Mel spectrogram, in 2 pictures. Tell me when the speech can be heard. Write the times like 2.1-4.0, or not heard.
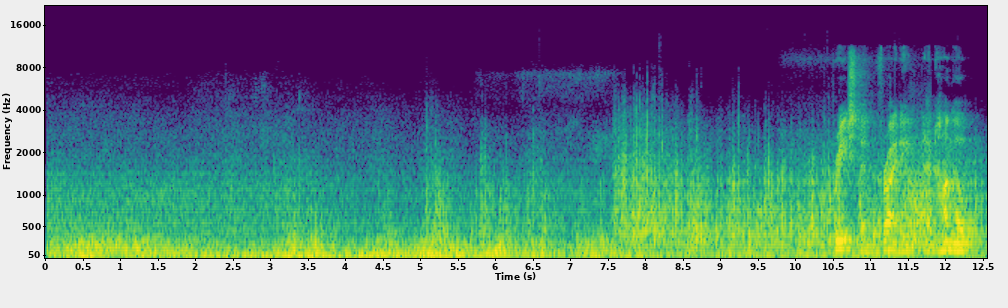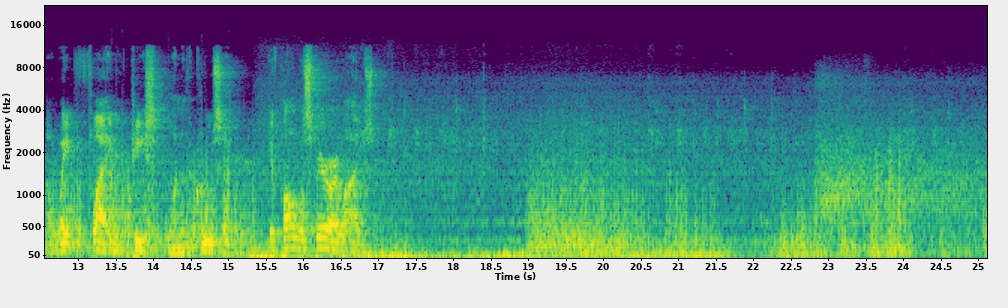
10.4-16.9.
